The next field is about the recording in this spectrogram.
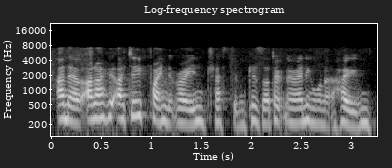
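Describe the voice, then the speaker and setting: A woman's voice: medium pitch, very fast, highs cut off, slight background noise. A woman hosting a conversational interview, chatty and agreeable in the way she talks. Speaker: interviewer, host.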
